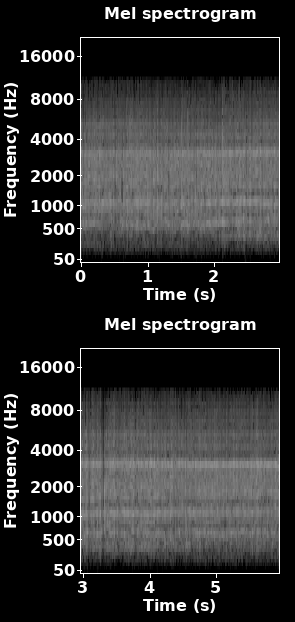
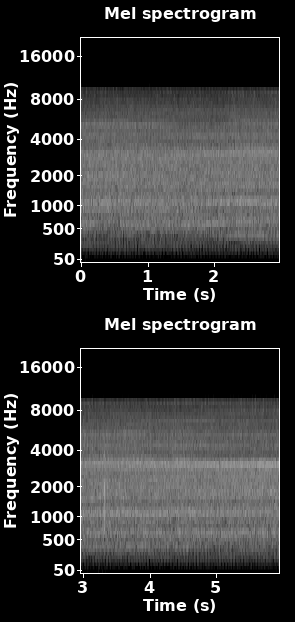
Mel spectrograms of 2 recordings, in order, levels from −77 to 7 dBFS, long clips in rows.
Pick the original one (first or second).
second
